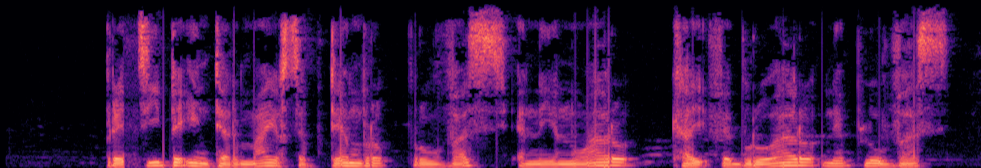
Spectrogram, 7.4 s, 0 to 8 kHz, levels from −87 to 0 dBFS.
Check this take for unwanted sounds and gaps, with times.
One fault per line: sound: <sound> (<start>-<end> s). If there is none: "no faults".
sound: dropout (0.9-1.0 s)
